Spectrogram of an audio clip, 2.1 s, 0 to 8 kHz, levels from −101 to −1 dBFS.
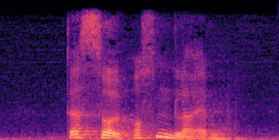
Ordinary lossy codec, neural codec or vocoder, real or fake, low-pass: none; codec, 24 kHz, 0.9 kbps, WavTokenizer, medium speech release version 2; fake; 7.2 kHz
